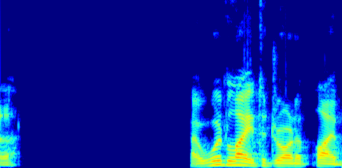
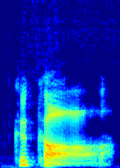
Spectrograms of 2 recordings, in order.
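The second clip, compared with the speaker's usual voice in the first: ordinary delivery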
